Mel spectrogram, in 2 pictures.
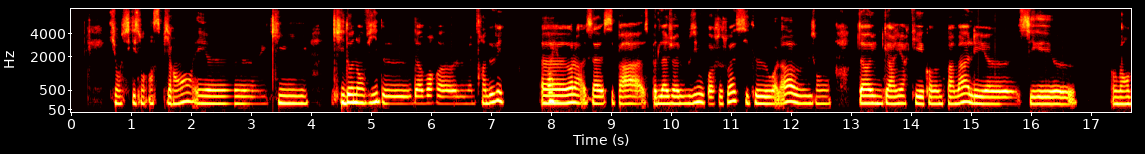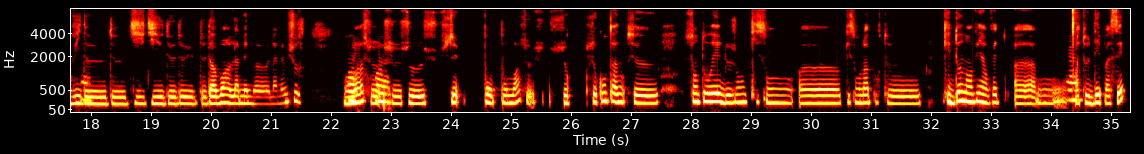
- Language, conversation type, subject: French, unstructured, En quoi le fait de s’entourer de personnes inspirantes peut-il renforcer notre motivation ?
- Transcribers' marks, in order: static; distorted speech; drawn out: "heu"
